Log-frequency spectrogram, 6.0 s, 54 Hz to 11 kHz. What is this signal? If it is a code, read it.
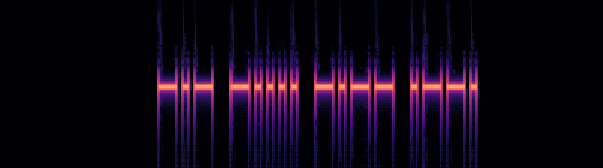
Morse code, heard as a keyed tone, about 20 wpm, 700 Hz. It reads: K6YP
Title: USA Call Signs - 4 Characters - Repeated 2x - 20wpm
